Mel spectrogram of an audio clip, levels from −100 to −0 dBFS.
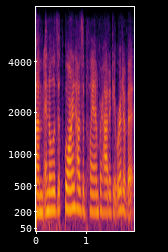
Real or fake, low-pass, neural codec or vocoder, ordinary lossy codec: fake; 7.2 kHz; codec, 16 kHz in and 24 kHz out, 0.6 kbps, FocalCodec, streaming, 2048 codes; Opus, 32 kbps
